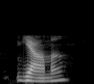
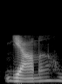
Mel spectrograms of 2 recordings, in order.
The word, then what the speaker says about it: Yanna: Yana. – Yama? – Yana. Y-A-N-N-A. – Why? Spell it for me again, dear. – Y-A-N-N-A.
